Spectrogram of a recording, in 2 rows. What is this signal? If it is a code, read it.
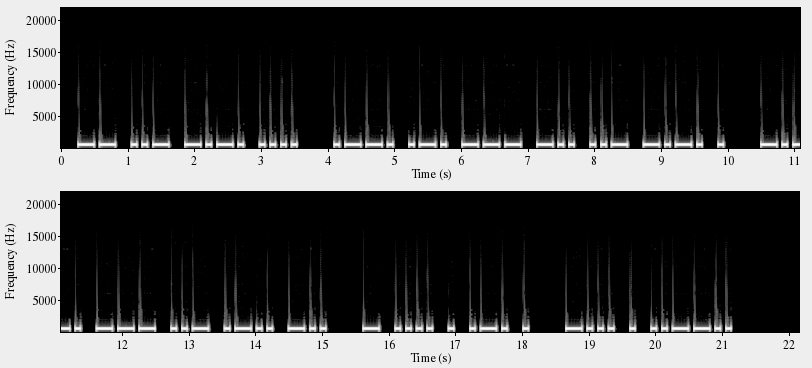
Morse code, heard as a keyed tone, about 15 wpm, 700 Hz. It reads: MUCH PRODUCE COULD THERE BE?
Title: Sentences from Top 1000 Words - Review Part 3 - 15wpm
